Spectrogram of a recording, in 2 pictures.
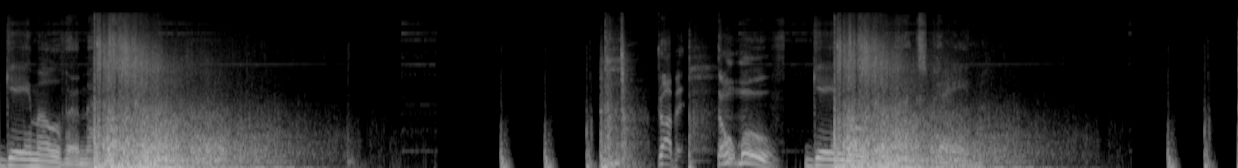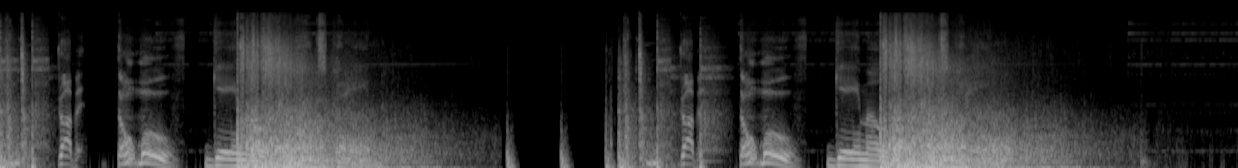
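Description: A loud explosion booms and rumbles away slowly.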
